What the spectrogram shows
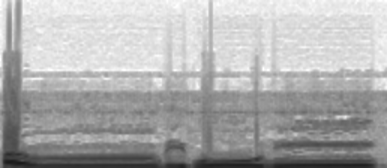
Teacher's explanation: نون ساکن کی مثال ایک کلمے میں، جیسے یہ نون ساکن ہے بعد میں با آ رہا ہے، تو اس کو جب ہم پڑھیں گے تو اس اخلاق یعنی ابدال کی وجہ سے یہاں غننے کسی آواز پیدا ہوگی اور وہی ایک الف کے برابر یعنی دو حرکات کے برابر آواز ناک کے بانسے میں ٹھہرے گی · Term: اقلاب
